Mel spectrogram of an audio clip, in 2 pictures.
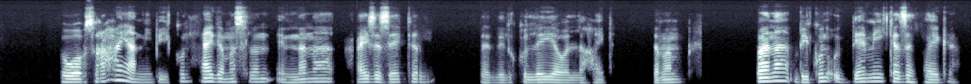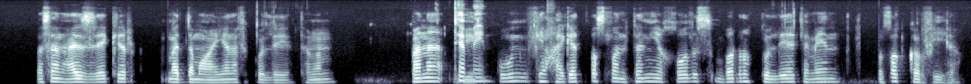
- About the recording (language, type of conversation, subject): Arabic, advice, إيه اللي بتجربه من إجهاد أو إرهاق وإنت بتحاول تركز بعمق؟
- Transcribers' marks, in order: none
